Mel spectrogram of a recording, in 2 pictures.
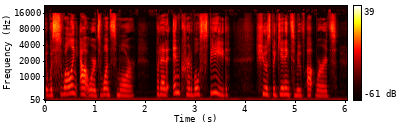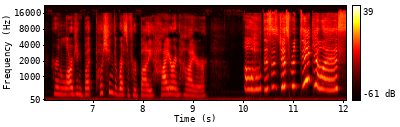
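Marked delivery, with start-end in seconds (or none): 10.0-12.1 very high, very loud, drawn-out outcry. Narrator reads a woman's line as her body keeps growing, cried out. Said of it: "Yuri cried out".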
